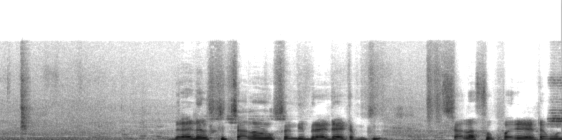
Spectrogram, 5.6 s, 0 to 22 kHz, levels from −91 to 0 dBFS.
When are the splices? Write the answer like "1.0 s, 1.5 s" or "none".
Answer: 1.7 s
